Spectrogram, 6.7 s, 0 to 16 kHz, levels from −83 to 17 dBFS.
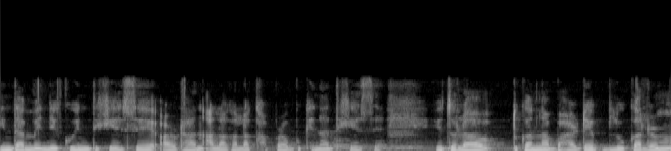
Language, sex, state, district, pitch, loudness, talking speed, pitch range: Nagamese, female, Nagaland, Dimapur, 200 Hz, -15 LUFS, 190 wpm, 195-215 Hz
